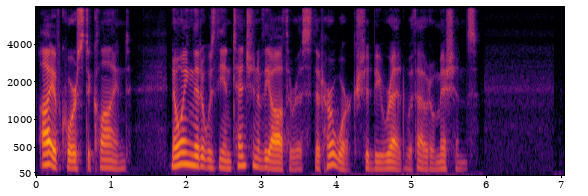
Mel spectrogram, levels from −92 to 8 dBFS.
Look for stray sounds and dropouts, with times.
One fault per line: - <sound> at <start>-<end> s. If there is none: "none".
none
